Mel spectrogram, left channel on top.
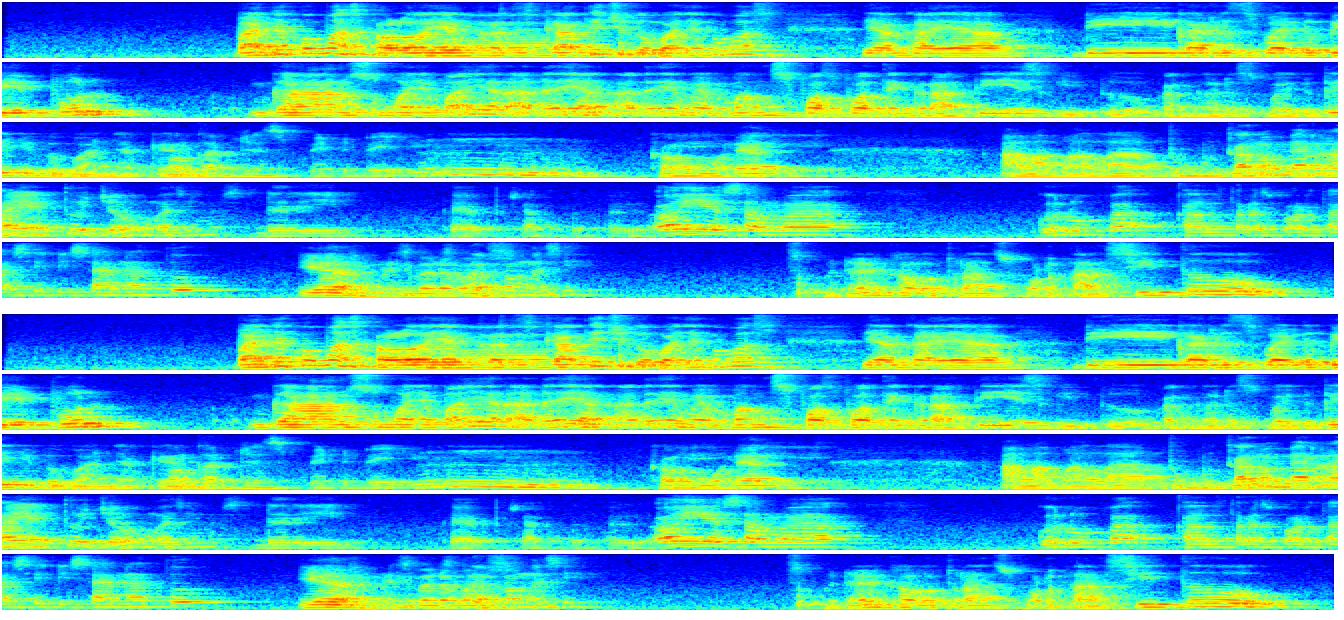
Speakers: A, on the left; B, on the right.
A: Banyak kok Mas, kalau
B: Oh,
A: yang gratis-gratis juga banyak kok Mas. Yang kayak di Gardens by the Bay pun nggak harus semuanya bayar. Ada yang ada yang memang spot-spot yang gratis gitu. Kan Gardens by the Bay juga banyak yang
B: oh Gardens by the Bay juga.
A: Mm-mm.
B: ya?
A: Kalau
B: Iya,
A: mau
B: iya,
A: lihat
B: iya.
A: alam-alam, tumbuh-tumbuhan.
B: Kalau Merlion tuh jauh nggak sih Mas dari kayak pusat kota? Oh iya sama gue lupa kalau transportasi di sana tuh
A: Ya,
B: kayak gimana
A: gimana
B: sih Mas?
A: Mas?
B: Gampang nggak sih?
A: Sebenarnya kalau transportasi itu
